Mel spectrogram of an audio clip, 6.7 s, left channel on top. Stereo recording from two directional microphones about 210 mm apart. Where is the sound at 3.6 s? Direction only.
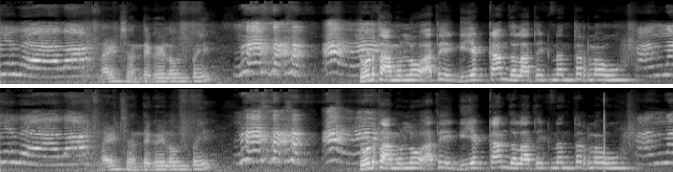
5° left (ahead or behind).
